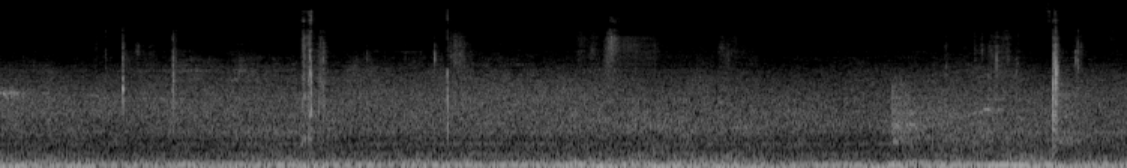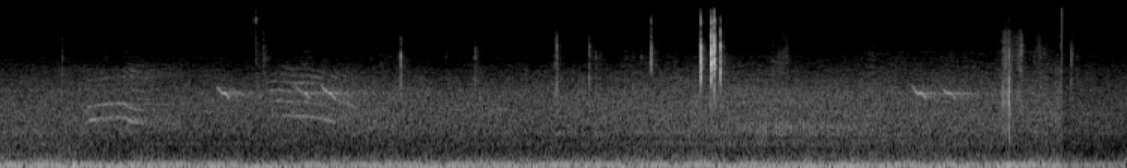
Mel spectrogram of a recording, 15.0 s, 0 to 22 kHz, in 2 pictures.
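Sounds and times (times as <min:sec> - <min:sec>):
steady low rumble: 0:00.0 - 0:15.0
light clicks: 0:11.2 - 0:12.7.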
